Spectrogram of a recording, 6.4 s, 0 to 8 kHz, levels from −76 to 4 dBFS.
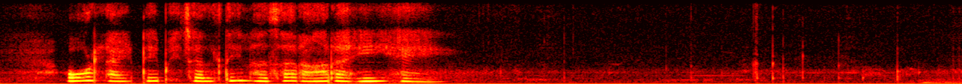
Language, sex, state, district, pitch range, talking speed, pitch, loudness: Hindi, female, Rajasthan, Jaipur, 295-330 Hz, 75 wpm, 315 Hz, -19 LUFS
